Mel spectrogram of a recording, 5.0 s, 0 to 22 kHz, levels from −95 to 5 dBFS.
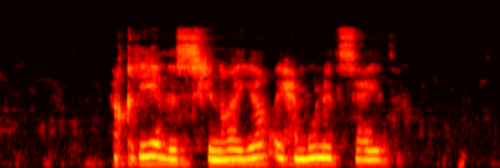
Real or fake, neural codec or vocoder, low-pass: real; none; 10.8 kHz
